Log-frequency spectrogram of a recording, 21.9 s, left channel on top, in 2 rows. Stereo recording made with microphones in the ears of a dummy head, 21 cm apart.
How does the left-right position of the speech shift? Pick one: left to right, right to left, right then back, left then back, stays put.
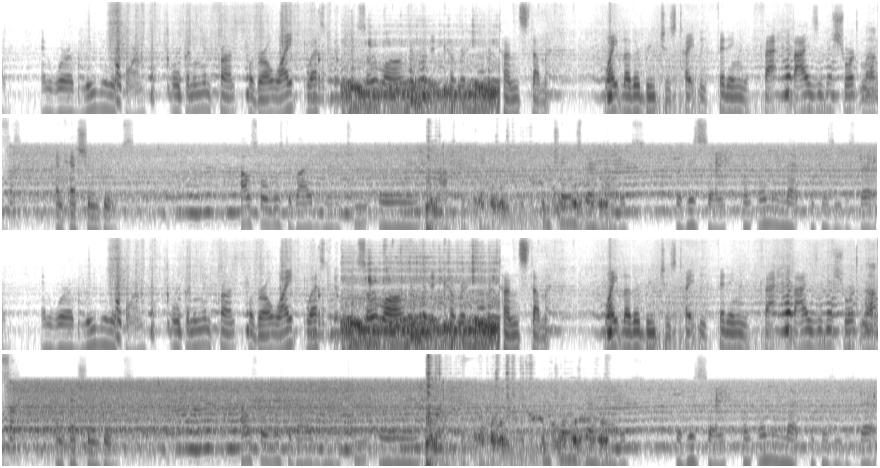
right then back.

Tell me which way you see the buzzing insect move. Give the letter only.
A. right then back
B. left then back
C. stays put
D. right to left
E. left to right
A.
